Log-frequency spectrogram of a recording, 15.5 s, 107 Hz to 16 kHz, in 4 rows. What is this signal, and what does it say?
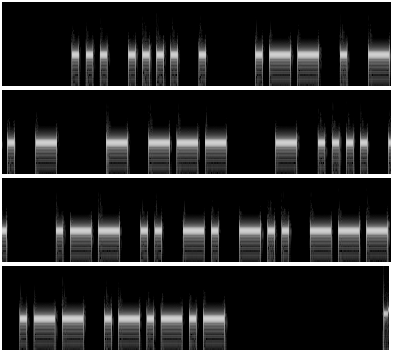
Morse code, heard as a keyed tone, about 17 wpm, 700 Hz. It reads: SHE WENT TO THE WINDOW.
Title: Sentences from Top 1600 Words 17wpm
